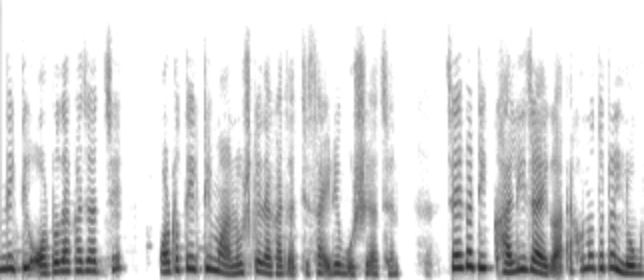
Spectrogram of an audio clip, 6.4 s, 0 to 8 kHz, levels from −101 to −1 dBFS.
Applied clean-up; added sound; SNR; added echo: none; none; none; none.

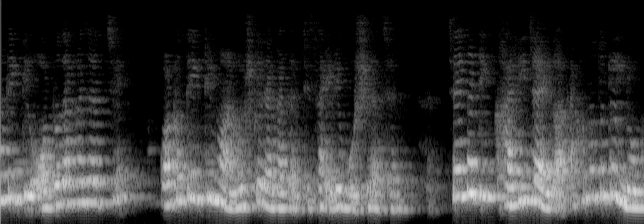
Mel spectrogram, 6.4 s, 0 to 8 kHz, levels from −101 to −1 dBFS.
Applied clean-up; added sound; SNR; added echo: none; none; none; reverberation time 0.5 s.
